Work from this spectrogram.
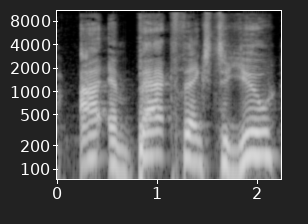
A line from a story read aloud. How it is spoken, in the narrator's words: the dummy growled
